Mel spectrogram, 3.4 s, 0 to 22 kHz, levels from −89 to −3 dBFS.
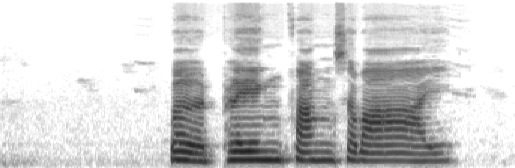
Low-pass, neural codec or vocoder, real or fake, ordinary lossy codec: none; vocoder, 48 kHz, 128 mel bands, Vocos; fake; none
